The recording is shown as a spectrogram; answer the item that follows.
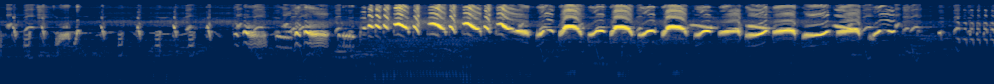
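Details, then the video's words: Fast-beaked ngũ trường Hwamei with a many-voiced forest song: scratchy chattering opens, then a long rapid sequence of bright looping whistles at a steady quick beat. "Họa mi ngũ trường giọng rừng mau mỏ nhiều giọng"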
